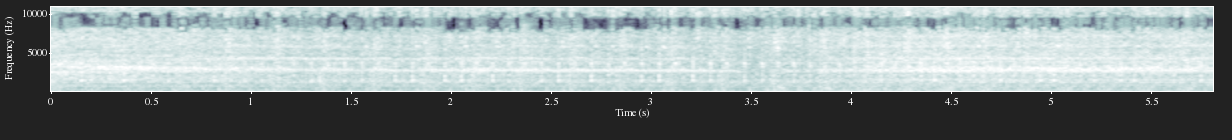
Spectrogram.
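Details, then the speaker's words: Ford Cortina turbo build (Pinto engine), first start after new stainless exhaust fitted: even idle with a thin steady high whistle, air leaking at the inlet manifold/intake gasket. "the whistling you could hear um which well you clearly hear it um it was actually coming from the inlet manifo"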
